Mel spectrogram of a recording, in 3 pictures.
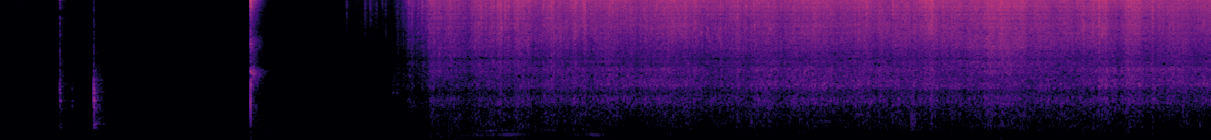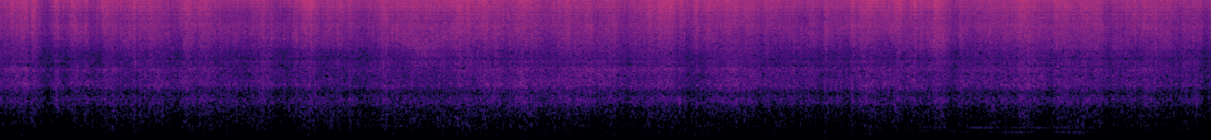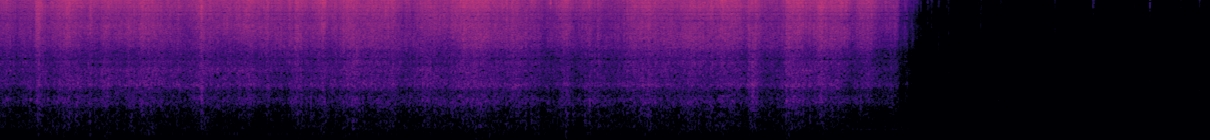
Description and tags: plastic bag rain white noise
raw recording of plastic bag being fumbled, some nice natural phasing action going on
